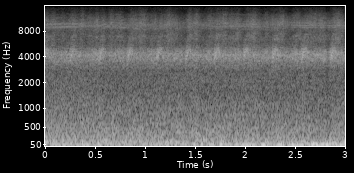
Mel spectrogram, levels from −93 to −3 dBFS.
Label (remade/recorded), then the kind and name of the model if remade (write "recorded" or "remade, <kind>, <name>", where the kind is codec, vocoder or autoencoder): recorded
